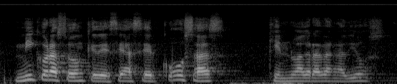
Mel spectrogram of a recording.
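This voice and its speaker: A man with fairly high pitch talks at a moderate pace and ordinary pitch variation. Room echo is audible. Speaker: preacher. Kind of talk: sermon.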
